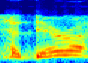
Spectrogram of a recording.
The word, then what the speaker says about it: Hedera: The name of it's called Hedera Hashgraph, or some people pronounce it Hedera, but it's Hedera Hashgraph, and it is blockchain 4-dimensionally.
